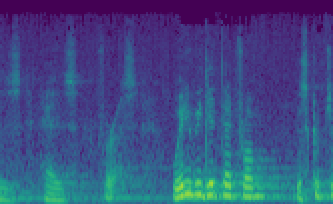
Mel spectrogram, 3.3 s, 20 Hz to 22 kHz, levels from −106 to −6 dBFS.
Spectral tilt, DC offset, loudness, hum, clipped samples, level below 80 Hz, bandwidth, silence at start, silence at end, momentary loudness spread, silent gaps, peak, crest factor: -8.5 dB/octave; under 0.1%; -32 LUFS; none; under 0.1%; -72 dBFS; 13 kHz; 0 s; 0 s; 19 LU; none; -14 dBFS; 20 dB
